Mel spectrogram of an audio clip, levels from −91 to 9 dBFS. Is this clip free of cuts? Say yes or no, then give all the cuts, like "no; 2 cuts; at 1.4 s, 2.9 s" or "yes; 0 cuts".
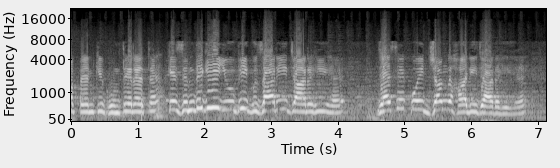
no; 1 cut; at 1.4 s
